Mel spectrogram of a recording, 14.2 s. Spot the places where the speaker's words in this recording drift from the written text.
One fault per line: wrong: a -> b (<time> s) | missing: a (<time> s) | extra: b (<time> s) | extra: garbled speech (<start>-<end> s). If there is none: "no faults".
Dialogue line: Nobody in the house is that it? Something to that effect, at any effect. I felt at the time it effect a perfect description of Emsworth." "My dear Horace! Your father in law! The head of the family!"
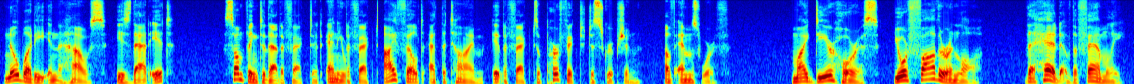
no faults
